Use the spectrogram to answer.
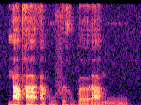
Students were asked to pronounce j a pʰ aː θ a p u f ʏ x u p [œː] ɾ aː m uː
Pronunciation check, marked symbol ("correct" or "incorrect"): correct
